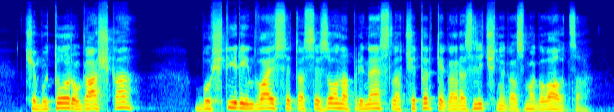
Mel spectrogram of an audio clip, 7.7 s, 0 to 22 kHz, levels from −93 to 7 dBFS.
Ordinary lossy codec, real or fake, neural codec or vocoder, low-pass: none; fake; codec, 44.1 kHz, 2.6 kbps, SNAC; none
